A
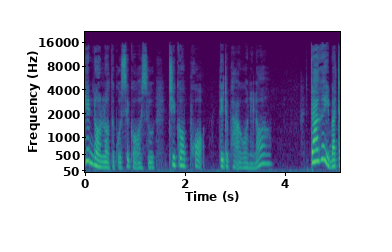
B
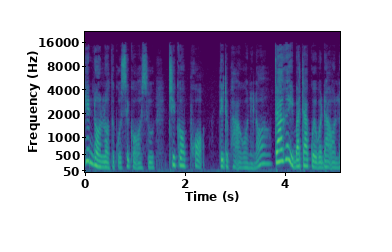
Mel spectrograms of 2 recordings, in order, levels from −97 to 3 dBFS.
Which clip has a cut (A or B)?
B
